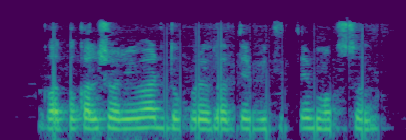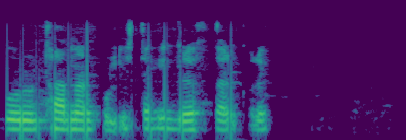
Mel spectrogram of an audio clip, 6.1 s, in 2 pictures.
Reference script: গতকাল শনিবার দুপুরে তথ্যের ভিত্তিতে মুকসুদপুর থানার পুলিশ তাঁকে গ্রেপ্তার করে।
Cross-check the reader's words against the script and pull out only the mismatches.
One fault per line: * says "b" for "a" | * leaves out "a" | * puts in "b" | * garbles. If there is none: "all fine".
all fine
